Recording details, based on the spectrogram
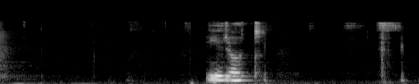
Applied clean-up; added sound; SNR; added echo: neural mask model DeepFilterNet 3.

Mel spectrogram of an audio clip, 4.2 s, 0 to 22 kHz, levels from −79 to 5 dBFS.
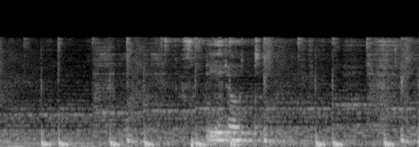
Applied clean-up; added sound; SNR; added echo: none; Drum kit; -1 dB; reverberation time 1.3 s.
